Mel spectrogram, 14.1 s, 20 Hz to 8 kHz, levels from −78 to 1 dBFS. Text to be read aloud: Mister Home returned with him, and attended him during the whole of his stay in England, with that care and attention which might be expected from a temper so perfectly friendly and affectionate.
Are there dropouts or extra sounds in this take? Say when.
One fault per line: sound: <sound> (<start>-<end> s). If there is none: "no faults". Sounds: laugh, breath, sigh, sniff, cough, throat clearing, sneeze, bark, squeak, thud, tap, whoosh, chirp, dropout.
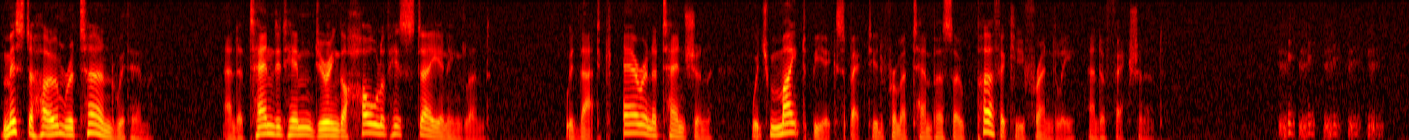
sound: dropout (6.1-6.2 s)
sound: laugh (12.8-13.8 s)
